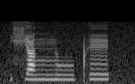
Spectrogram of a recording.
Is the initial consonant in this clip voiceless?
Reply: yes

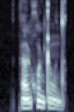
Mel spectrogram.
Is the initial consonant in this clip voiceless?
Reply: yes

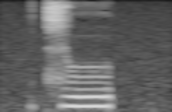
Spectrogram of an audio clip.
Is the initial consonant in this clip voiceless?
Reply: yes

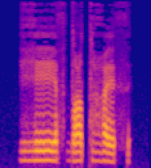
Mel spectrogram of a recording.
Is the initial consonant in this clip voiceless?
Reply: no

